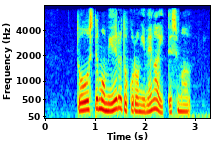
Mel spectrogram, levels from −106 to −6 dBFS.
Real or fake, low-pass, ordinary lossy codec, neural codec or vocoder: real; 7.2 kHz; AAC, 48 kbps; none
